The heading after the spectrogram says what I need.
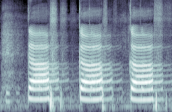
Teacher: یہ قاف کا مخرج سے تھوڑا سا منہ کی طرف ہٹ کے، کاف کاف کاف.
